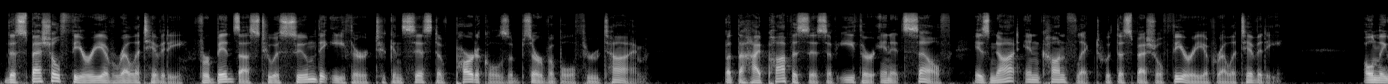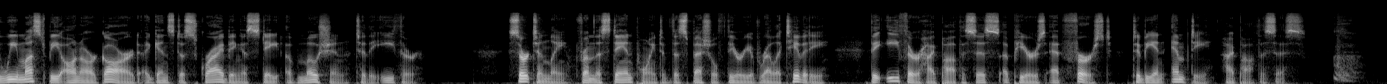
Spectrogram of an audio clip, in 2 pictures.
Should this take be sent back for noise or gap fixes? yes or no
yes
